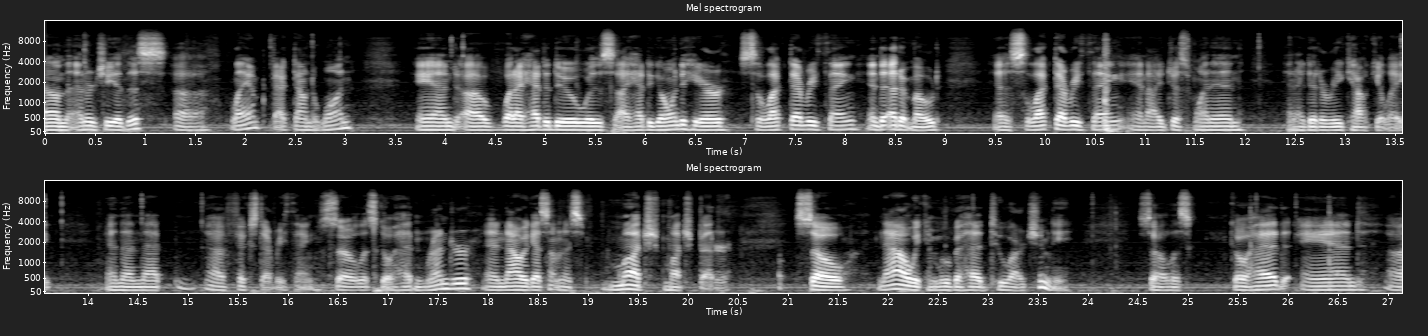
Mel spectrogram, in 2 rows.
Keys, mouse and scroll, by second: 2.4 middle click, 4.4 right click, 5.9 Tab, 11.9 click, 13.9 click, 14.9 click, 15.9 Tab, 22.4 Escape, 23.4 middle click, 25.9 middle click, 26.6-27.1 scroll down 2.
